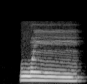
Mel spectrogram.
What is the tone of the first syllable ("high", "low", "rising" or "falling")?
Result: low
